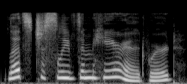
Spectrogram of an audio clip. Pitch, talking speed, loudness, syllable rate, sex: 260 Hz, 190 wpm, -17 LUFS, 5.3 syllables/s, female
